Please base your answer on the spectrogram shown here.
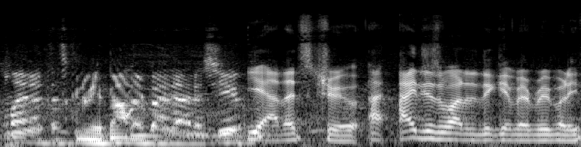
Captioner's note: laughing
